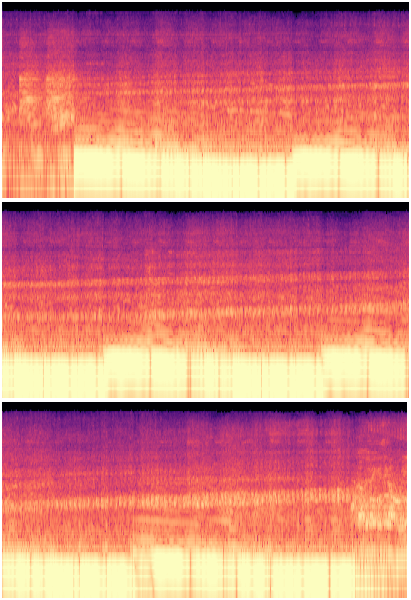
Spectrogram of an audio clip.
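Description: Bass sound-check track played loud through a large DJ speaker system: deep bass notes step down in pitch, the pattern repeating about every four seconds, under a thin tone that rises slowly throughout. It comes in loud about a second and a half in.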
